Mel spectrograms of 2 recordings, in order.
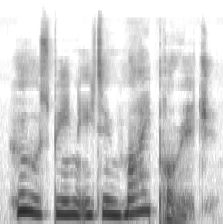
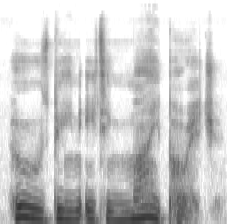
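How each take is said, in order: First: It is said in a medium, ordinary voice. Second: It is said in a loud, gruff voice.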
